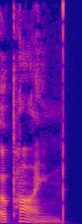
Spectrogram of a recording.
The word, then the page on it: opine: British English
